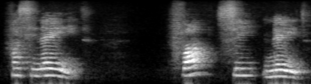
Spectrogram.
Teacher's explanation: I'm saying f, s, n, t, but I'm not saying the sound C. So C here is not pronounced again.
